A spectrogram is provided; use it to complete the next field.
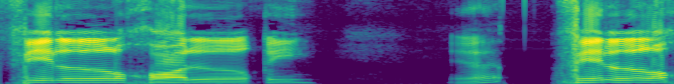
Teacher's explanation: kemudian Kemudian pada khqi ada alif lam alif lam Qariah yaitu alif lam yang ditulis dan dibaca sehingga suara lamnya terbaca dengan jelas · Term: Alif lam qamariyah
